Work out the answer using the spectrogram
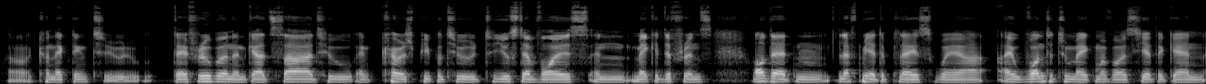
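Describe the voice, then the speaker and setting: A young man from Germany, co-hosting a podcast and talking earnestly about his background. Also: medium pitch. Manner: earnest, steady, occasional restarts. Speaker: podcast co-host. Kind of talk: casual chat.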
